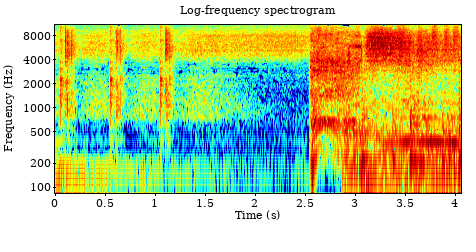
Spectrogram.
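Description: Drum cover over a rock backing track: a quiet breakdown with three sharp hand claps in the first second or so, then about two and a half seconds in the drum kit and full band come back in loudly.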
